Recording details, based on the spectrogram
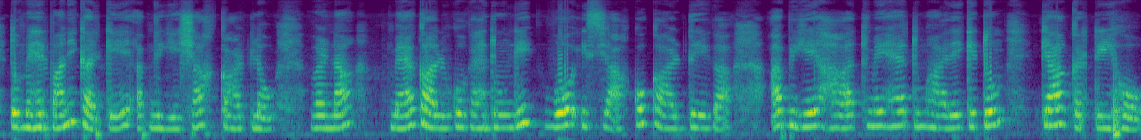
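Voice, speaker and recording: A woman voicing a bossy, nagging, sharp-tongued female crow neighbour in a children's moral story, scolding and threatening. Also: very high-pitched, steady tone, measured pace, pitched above the performer's own voice.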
